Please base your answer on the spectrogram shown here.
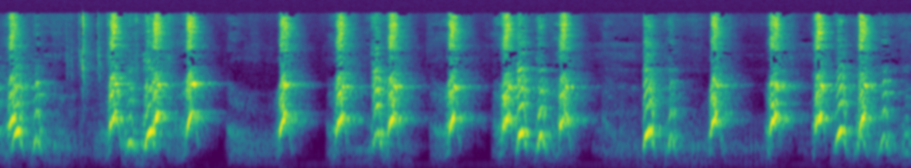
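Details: ['Yorkshire Terrier with a Lhasa Apso, both barking in the window: a steady stream of bright, clipped yaps, frequently in pairs or triplets, continuing almost nonstop for over ten seconds.']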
